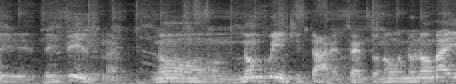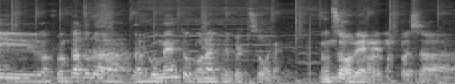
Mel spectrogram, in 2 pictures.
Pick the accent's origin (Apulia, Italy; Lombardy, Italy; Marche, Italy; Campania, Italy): Marche, Italy; Filottrano; moved away as an adult; now in Buenos Aires, Argentina; Filottrano, in provincia di Ancona, nelle Marche.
